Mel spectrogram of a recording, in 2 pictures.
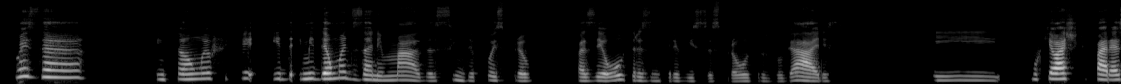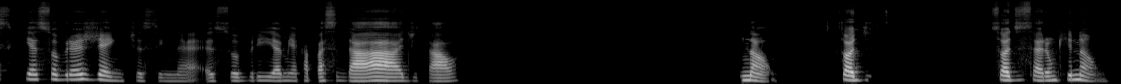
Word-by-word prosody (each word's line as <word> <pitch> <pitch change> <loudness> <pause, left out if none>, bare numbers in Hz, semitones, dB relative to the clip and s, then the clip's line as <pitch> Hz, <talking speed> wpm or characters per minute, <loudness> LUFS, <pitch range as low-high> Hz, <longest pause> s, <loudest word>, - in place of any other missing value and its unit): Pois 355 -1 -3
é. 320 -2 +1 0.7
Então, 240 +2 -4
eu 270 - -4
fiquei 270 - -15 0.2
e 260 0 -10
de 235 - -12
me 260 +1 -1
deu 260 +1 +6
uma 295 +3 -4
desanimada, 200 - -5
assim, 185 +4 -15
depois 175 +2 -15
pra 170 -2 -11
eu 160 0 -7 0.5
fazer 170 0 -5
outras 185 -2 -7
entrevistas 155 -2 -20
pra 145 - -16
outros 155 -1 -14
lugares 155 0 -2 1.0
e, 190 -1 -14 0.3
porque 245 +2 -4
eu - - +10
acho 255 0 +6
que 250 - -40
parece 220 -1 +2
que 245 - -5
é 230 - +1
sobre 225 -1 -5
a 230 - +4
gente 195 -8 -4
assim, 165 -1 -18
né, 150 0 -15
é 160 - -10
sobre 175 +2 -10
a 170 - -2
minha 175 0 -11
capacidade, 170 0 +4
e - - -29
tal. 155 +2 -3 2.8
Não, - - +2 0.7
só 210 -3 +9
dis 195 +1 -4 1.2
só 200 -3 +6
disseram 195 -1 -2
que 215 +2 -4
não. 185 - -3
190 Hz, 130 wpm, -25 LUFS, 170-230 Hz, 2.8 s, eu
